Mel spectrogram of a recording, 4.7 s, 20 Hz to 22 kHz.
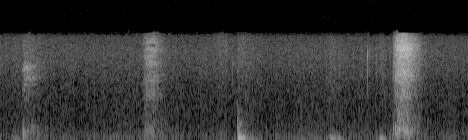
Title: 4 sneezes, false starts, sniffling, noseblowing and a last very reliefing sneeze :)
